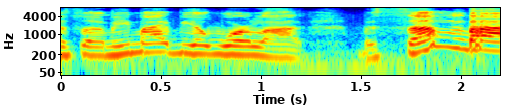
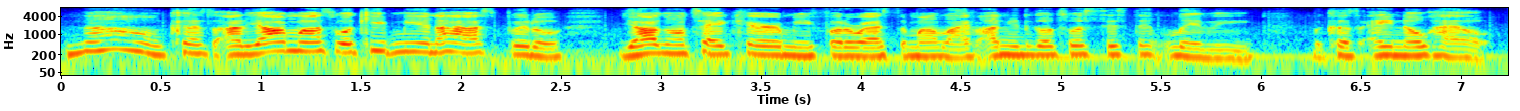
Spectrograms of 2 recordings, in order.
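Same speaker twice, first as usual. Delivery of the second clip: ordinary talk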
